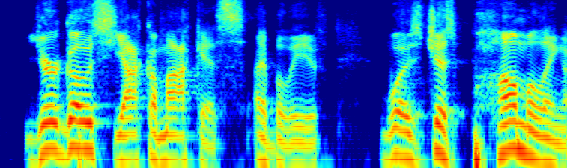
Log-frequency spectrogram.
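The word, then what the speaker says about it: Giakoumakis: half 100 they whatever the Greek yakumakis I believe is how I learned how to say it your ghost yakamakis I believe was just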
